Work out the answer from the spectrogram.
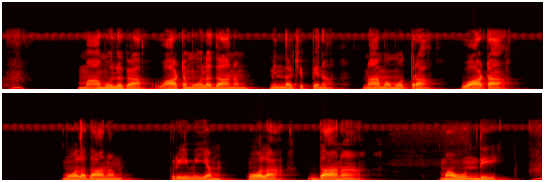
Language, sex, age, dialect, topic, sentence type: Telugu, male, 56-60, Southern, banking, statement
